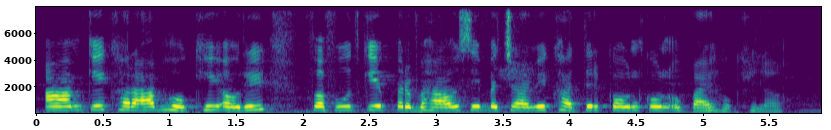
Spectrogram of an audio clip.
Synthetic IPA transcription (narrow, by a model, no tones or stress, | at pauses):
aːmkexɐɾaːbɦoːkʰeɔːɾefəfuːd̪kepɾəbʱaːwsebət͡ʃaːwekʰaːt̪ɪɾkɔːnkɔːnʔʊ̰paːjɦoːkʰelaː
